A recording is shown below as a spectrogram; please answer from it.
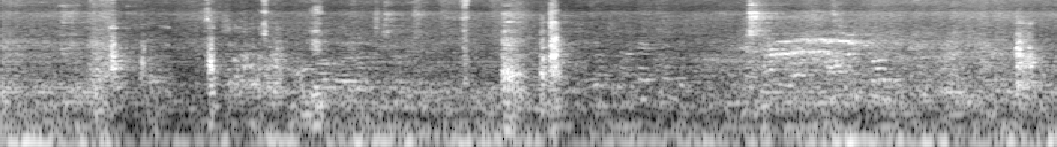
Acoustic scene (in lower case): restaurant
